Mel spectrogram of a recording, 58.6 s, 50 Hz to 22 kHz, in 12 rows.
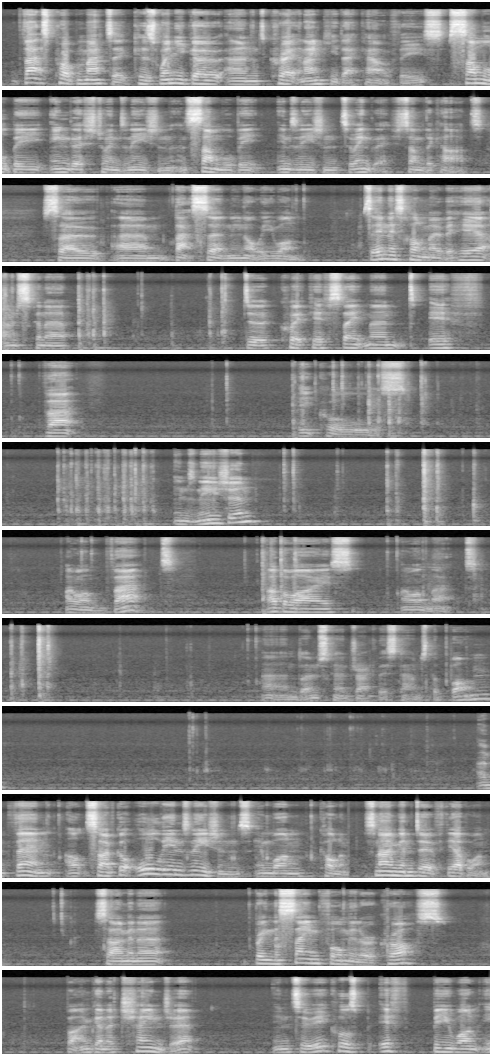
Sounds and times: Computer keyboard: 15.4s - 16.1s, 21.6s - 24.4s, 25.0s - 26.0s, 27.2s - 29.3s, 34.0s - 34.7s, 40.9s - 41.2s.

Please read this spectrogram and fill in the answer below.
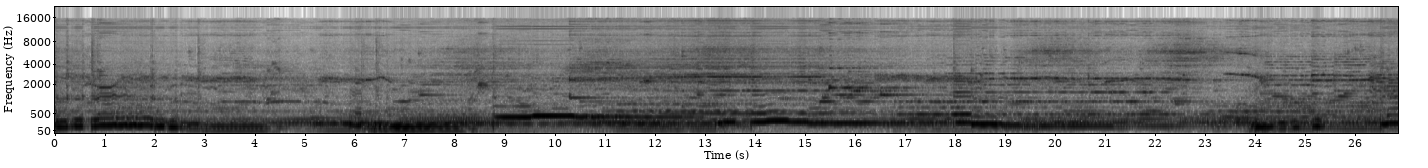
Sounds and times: Music: 0.0s - 26.8s.

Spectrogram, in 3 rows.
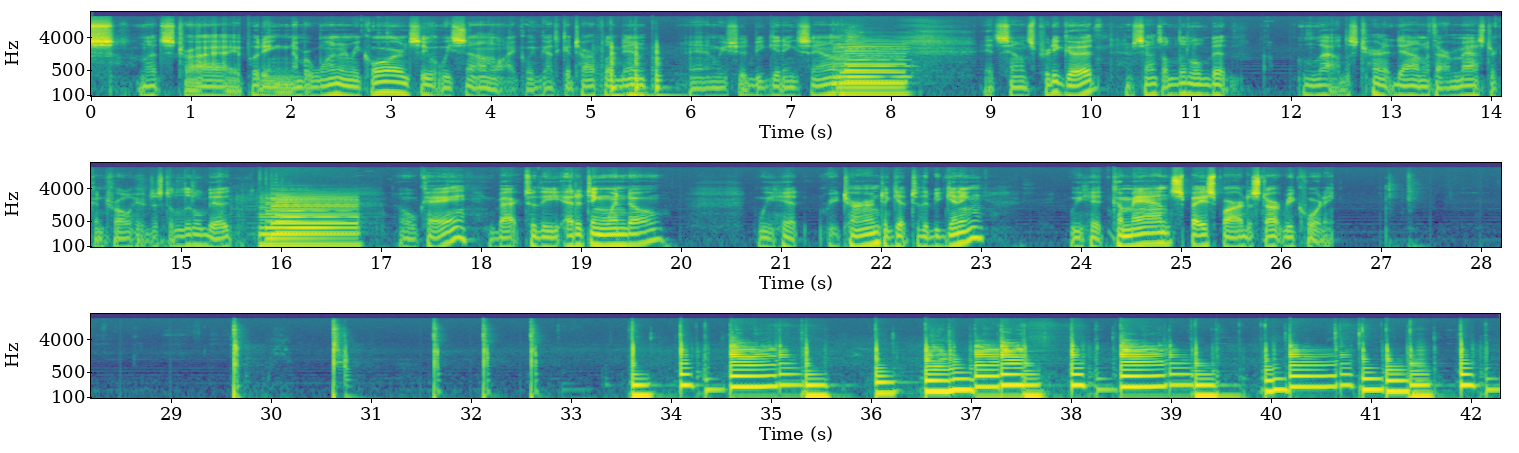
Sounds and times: Speech: 0.0s - 7.6s, 8.9s - 15.6s, 17.2s - 19.9s, 20.8s - 23.1s, 23.9s - 26.6s
Music: 5.2s - 6.0s, 7.4s - 8.3s, 15.8s - 16.8s, 33.6s - 42.2s.

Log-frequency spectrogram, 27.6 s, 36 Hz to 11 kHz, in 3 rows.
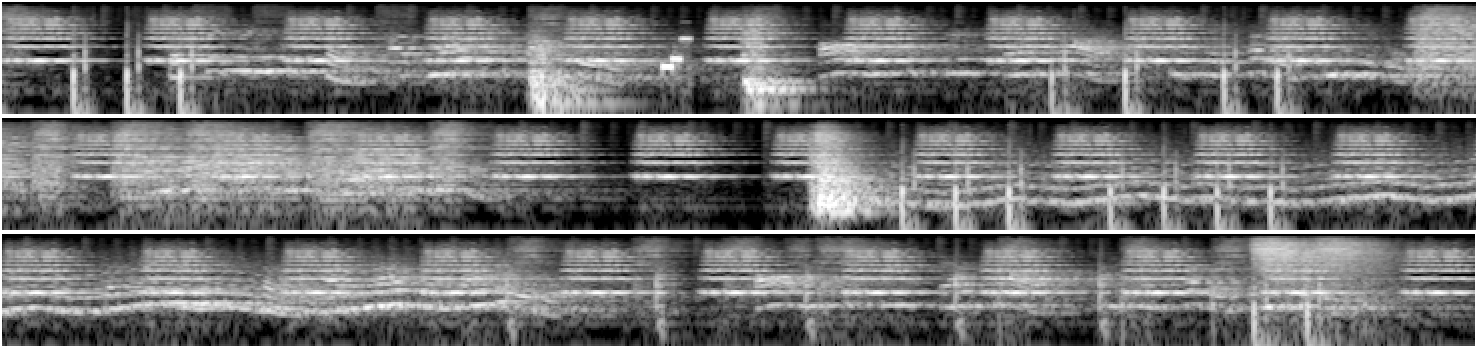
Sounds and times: Music: 0.0s - 27.6s
Speech: 1.0s - 3.9s, 5.1s - 9.0s, 10.0s - 12.3s, 18.4s - 22.0s, 23.1s - 26.6s.

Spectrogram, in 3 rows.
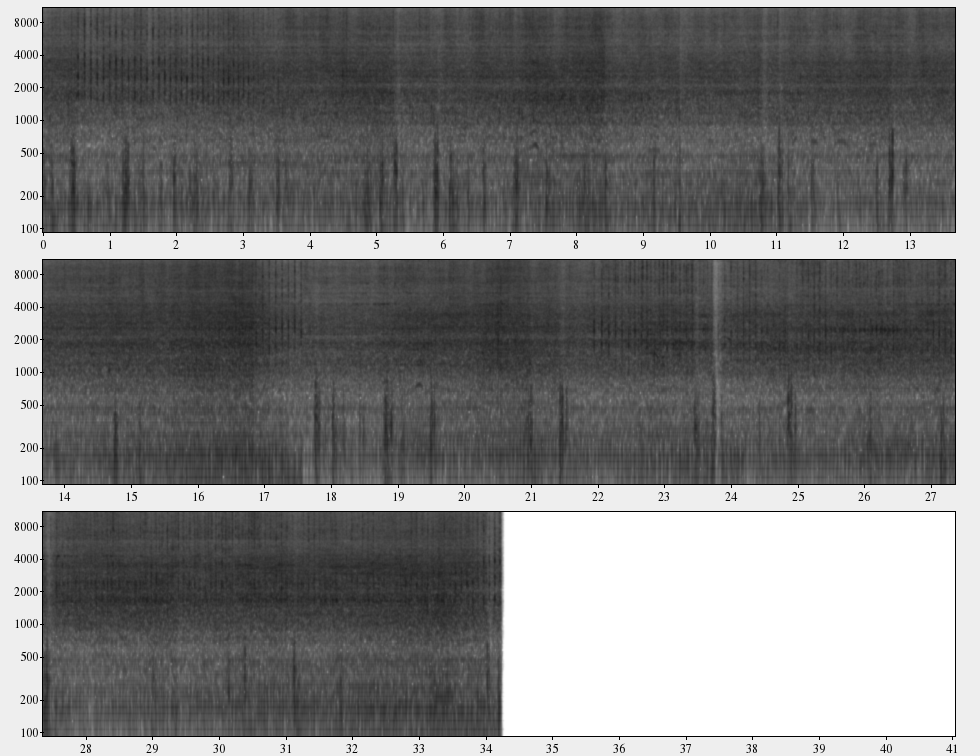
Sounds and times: Idling: 0.0s - 34.2s
Outside, rural or natural: 0.0s - 34.3s
Vehicle: 0.0s - 34.3s
Speech: 7.0s - 8.2s, 11.1s - 12.8s, 19.0s - 19.8s.

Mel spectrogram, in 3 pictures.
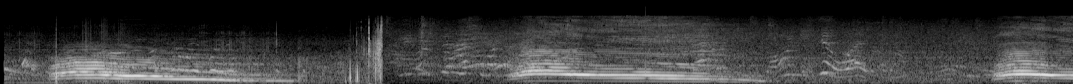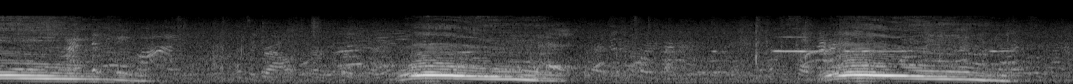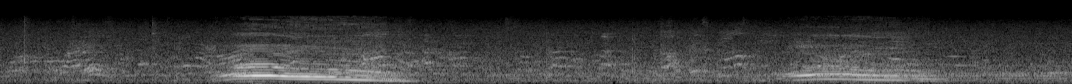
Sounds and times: Roar: 0.5s - 3.0s, 5.1s - 7.8s, 9.9s - 12.4s, 14.6s - 16.5s, 18.5s - 21.1s, 23.6s - 25.8s, 29.2s - 31.2s.

